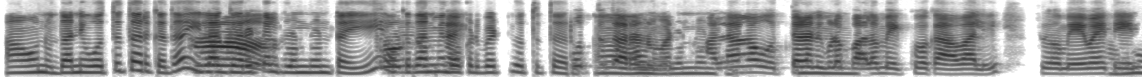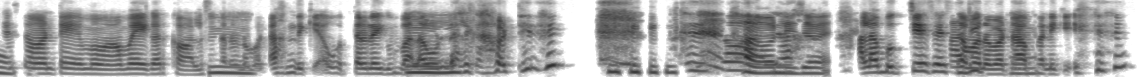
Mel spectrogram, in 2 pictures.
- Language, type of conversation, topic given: Telugu, podcast, పండగ రోజుల్లో మీ ఇంటి వాతావరణం ఎలా మారుతుంది?
- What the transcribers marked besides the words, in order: in English: "సో"; tapping; laughing while speaking: "అందుకే ఒత్తనికి బలం ఉండాలి కాబట్టి. సో, అలా. అలా బుక్ చేసేస్తామన్నమాట ఆ పనికి"; laughing while speaking: "అవును. నిజమే"; in English: "సో"; in English: "బుక్"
